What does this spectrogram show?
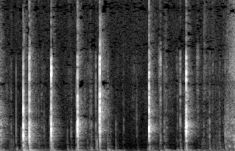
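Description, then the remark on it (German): Soft, hollow pops from silicone bubbles on a pop-it fidget toy, about eight clicks in an uneven rhythm with brief gaps between them, no talking. “Auf jeden Fall mache ich jetzt mein Geräusch. Das sind die Plopper vom Poppet.”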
